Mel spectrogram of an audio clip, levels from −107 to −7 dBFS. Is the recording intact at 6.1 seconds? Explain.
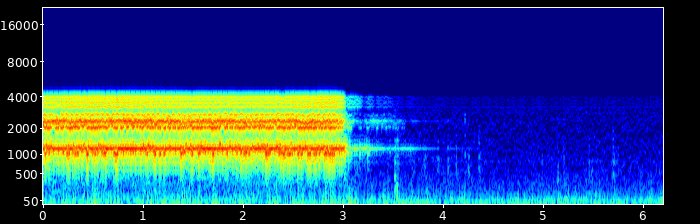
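No. At 6.1 s, as throughout, the music is grainy and rough from likely Opus compression at a very low bitrate; spectrograms show an empty band above 4.5 kHz.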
